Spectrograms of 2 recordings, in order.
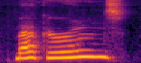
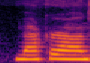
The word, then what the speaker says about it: macarons: The problem is that a lot of Americans pronounce them the wrong way. So that's why like a lot of people call macarons macaroons, and it pisses me off because they're not.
